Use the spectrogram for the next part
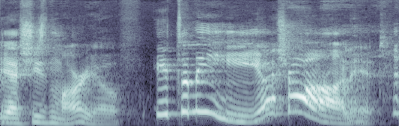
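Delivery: put-on high, loud Mario-style Italian accent; hammed-up Italian accent as Mario; joking she's Mario, in a cartoon Italian accent; mock Mario voice. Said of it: "and then I thought".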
